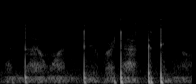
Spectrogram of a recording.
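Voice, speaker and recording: A young woman playing a tender, possessively protective witch in an ASMR roleplay, whispering breathily and intimately close to the mic. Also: lightly acted. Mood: tender, entranced. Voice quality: breathy, hushed. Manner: slow, intimate, soothing. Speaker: ASMR performer. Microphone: close-up ear-to-ear microphone.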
